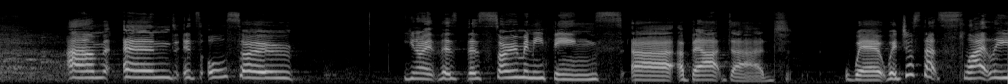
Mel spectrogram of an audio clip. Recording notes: Now Hear This Storytelling Slam. Recorded at the Arthouse Hotel on May 29 2013.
